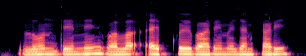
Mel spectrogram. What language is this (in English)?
Magahi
